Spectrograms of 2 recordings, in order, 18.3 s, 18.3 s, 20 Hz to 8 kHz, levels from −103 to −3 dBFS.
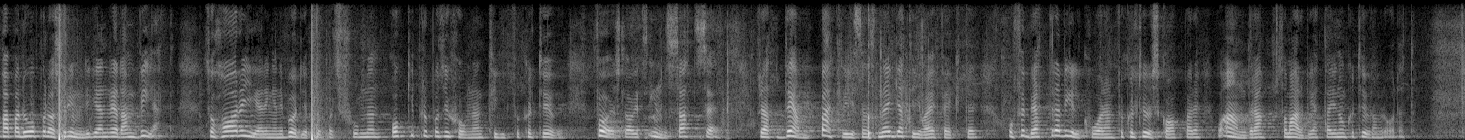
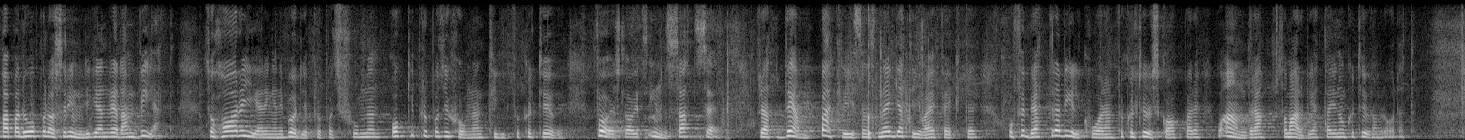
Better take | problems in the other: second | background sound (Fireworks); 1 dB below the speech

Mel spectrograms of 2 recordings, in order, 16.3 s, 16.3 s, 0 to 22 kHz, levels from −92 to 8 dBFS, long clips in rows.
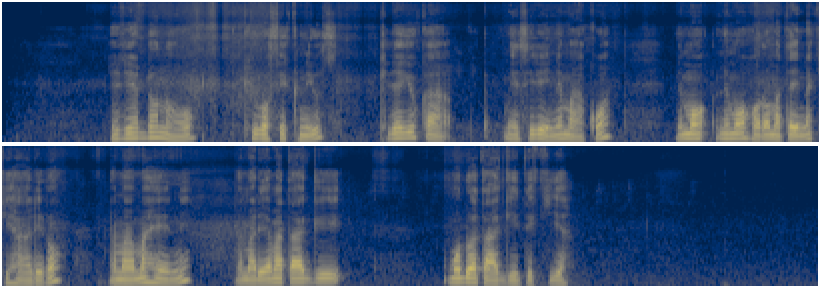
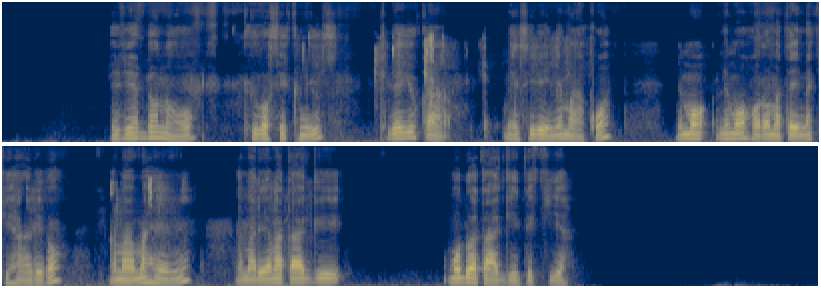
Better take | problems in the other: first | noise reduction (neural mask model Resemble Enhance denoiser)

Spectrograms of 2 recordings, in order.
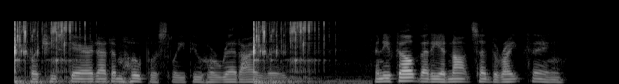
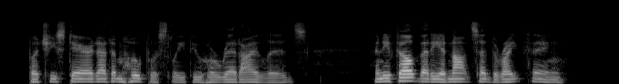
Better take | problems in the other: second | background sound (Sink (filling or washing)); 2 dB above the speech

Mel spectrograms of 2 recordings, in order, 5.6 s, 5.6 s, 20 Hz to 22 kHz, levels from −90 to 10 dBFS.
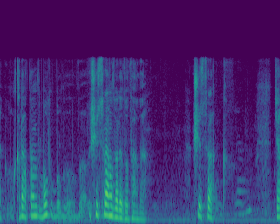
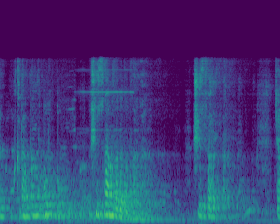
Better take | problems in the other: first | noise reduction (neural separator model SepFormer DNS4)

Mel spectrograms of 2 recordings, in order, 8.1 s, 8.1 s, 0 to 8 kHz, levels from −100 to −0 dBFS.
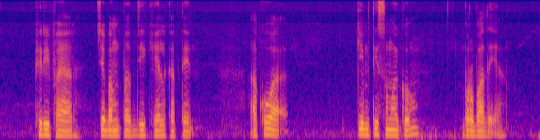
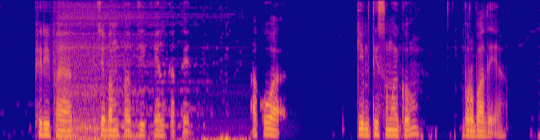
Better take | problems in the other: first | noise reduction (classical method spectral subtraction)

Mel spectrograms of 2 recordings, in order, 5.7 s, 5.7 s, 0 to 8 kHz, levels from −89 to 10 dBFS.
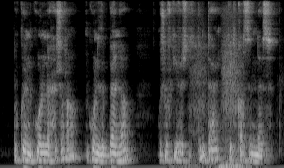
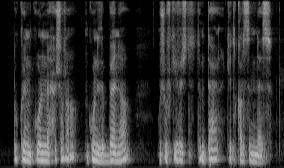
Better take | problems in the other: second | background sound (Breathing); 10 dB below the speech // room echo; dies away in 0.3 s

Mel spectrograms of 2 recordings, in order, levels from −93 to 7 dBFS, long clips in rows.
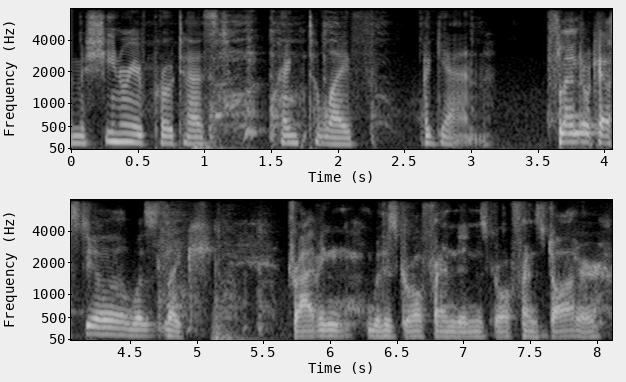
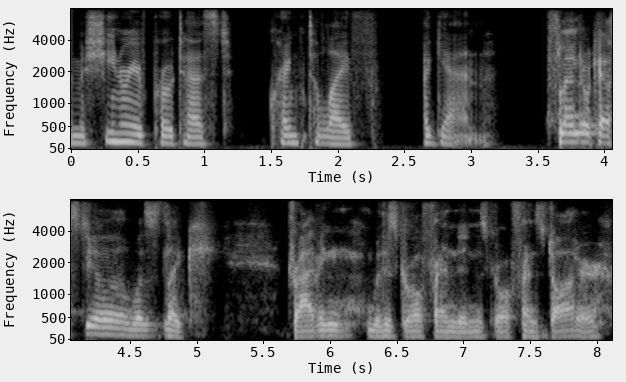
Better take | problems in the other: second | background sound (Knock / Wood + Cough); 17 dB below the speech

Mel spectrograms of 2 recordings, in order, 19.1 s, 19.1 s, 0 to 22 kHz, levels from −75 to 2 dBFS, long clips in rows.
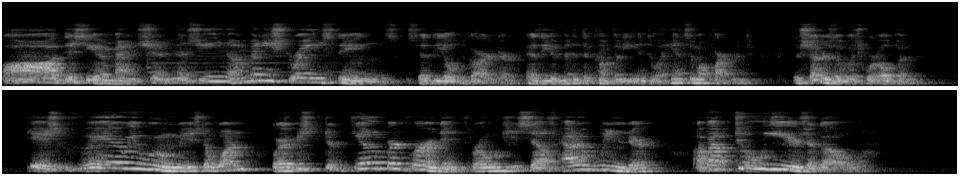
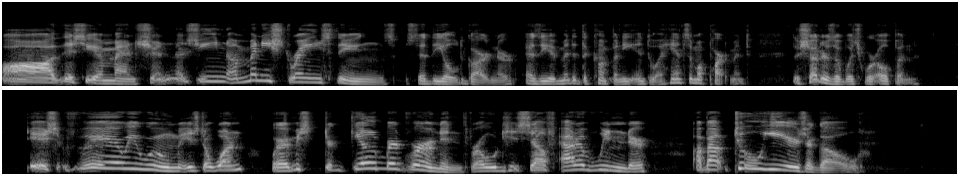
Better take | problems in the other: second | background sound (Electric guitar); 18 dB below the speech // room echo; dies away in 0.6 s

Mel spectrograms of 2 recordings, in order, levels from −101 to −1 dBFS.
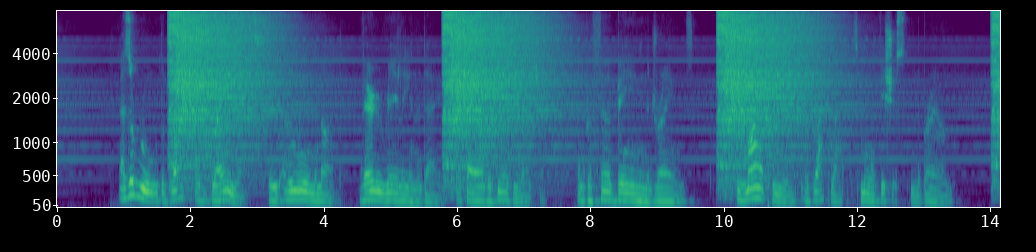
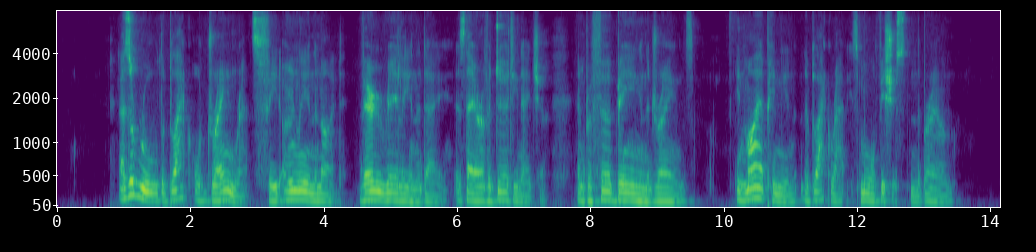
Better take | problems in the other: second | background sound (Hi-hat); 4 dB above the speech

